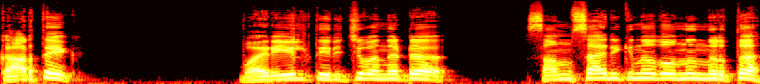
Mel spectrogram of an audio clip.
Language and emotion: Malayalam, angry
